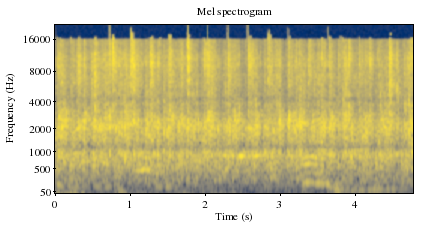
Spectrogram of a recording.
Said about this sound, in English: can we just give you a round of applause for that great story?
